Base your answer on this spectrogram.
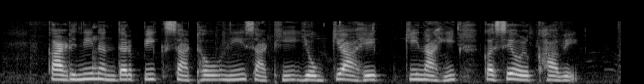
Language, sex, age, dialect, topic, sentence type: Marathi, female, 18-24, Standard Marathi, agriculture, question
